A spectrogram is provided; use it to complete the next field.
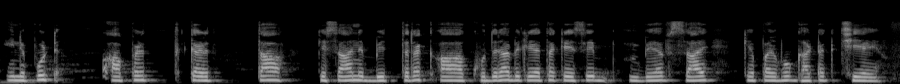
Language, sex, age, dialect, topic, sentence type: Maithili, male, 18-24, Eastern / Thethi, agriculture, statement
